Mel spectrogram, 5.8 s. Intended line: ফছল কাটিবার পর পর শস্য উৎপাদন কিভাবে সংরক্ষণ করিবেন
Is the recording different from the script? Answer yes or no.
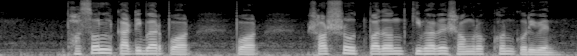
no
